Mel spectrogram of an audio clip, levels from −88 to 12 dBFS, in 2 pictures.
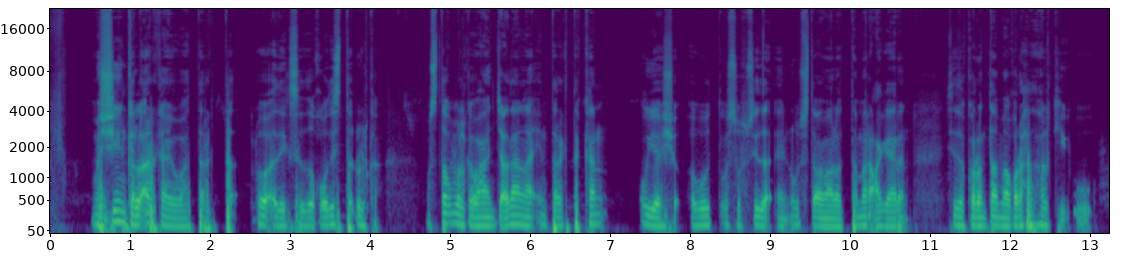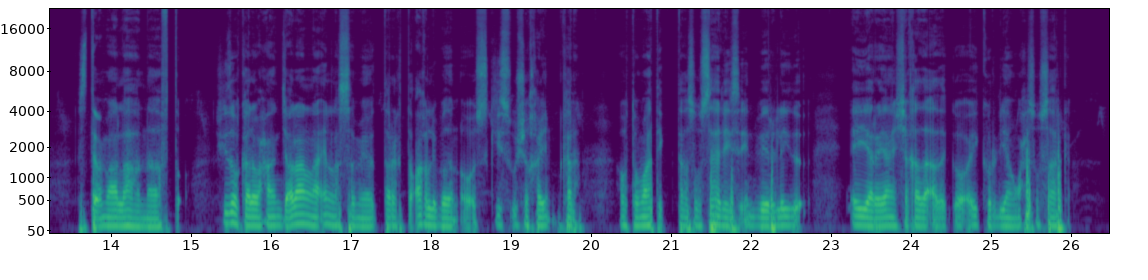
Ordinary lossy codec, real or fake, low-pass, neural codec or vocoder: none; real; none; none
